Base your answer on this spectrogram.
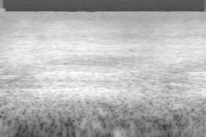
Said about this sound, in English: So let us welcome him by loudly chanting three times.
